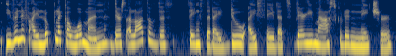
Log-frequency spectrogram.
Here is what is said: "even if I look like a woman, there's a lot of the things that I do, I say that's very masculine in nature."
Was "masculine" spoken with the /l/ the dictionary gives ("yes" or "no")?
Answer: no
